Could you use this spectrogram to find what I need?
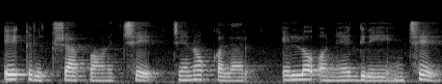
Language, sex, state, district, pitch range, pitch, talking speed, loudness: Gujarati, female, Gujarat, Gandhinagar, 180-215 Hz, 195 Hz, 135 wpm, -18 LUFS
